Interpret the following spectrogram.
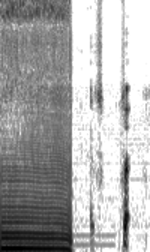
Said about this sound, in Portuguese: Eu tô dizendo, você peidou aí?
